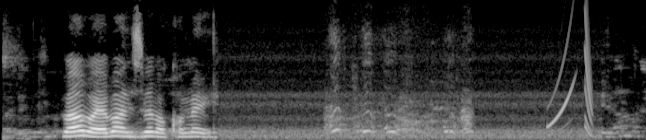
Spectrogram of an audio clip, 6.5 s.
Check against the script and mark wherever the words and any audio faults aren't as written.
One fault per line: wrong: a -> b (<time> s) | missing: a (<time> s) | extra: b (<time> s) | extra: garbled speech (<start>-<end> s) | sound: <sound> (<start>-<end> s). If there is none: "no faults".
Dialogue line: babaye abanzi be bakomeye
sound: bark (3.2-4.8 s)
sound: chirp (5.5-5.9 s)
